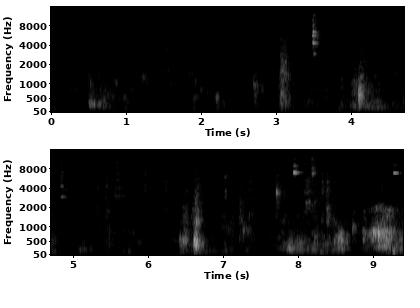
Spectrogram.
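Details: Blenheim Cavalier King Charles Spaniel puppies from a litter of five born at New Year, indoors in a home puppy pen. Short scattered squeaks and whines, with a louder cluster of grunting whimpers near the end.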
